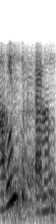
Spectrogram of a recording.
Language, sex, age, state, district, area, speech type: Kannada, female, 45-60, Karnataka, Dakshina Kannada, rural, conversation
